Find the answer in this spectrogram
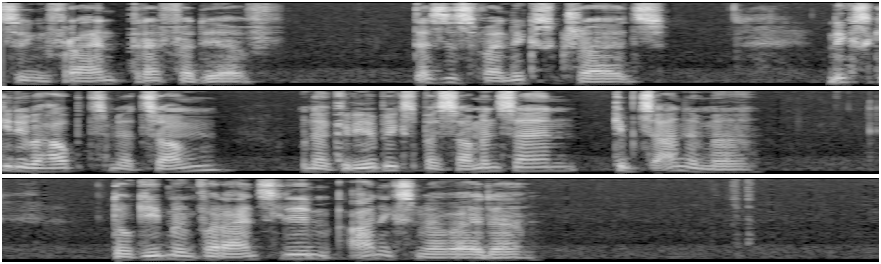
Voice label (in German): Dialekt Textbeispiel; Textbeispiel 1 Dialekt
